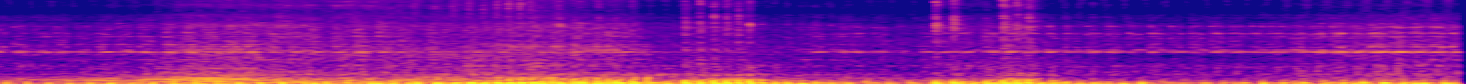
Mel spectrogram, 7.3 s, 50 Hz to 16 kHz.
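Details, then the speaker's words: New-model Royal Enfield Classic 350 (Reborn), owner's complaint of a noise on starting: single-cylinder idle thump with an uneven clatter and sharp rattly bursts. The cause was not stated; the noise was gone after the mechanic's repair. "गाड़ी को start करना इसमें आ रहा है एक sound आपको सुनाते हैं"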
